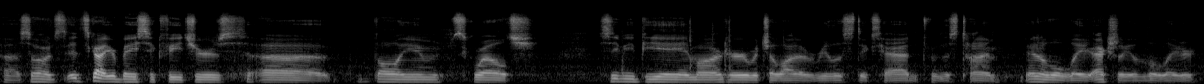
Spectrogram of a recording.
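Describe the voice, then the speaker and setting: Male hobbyist reviewer, lowish pitch, low-key and halting, rambling off the cuff, faint noise behind. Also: fairly even intonation, fairly bright tone. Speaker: radio reviewer, video host. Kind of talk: casual unscripted product walkthrough.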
